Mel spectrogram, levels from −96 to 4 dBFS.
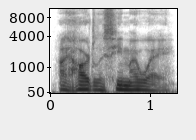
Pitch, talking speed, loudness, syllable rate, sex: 100 Hz, 235 wpm, -16 LUFS, 5.4 syllables/s, male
